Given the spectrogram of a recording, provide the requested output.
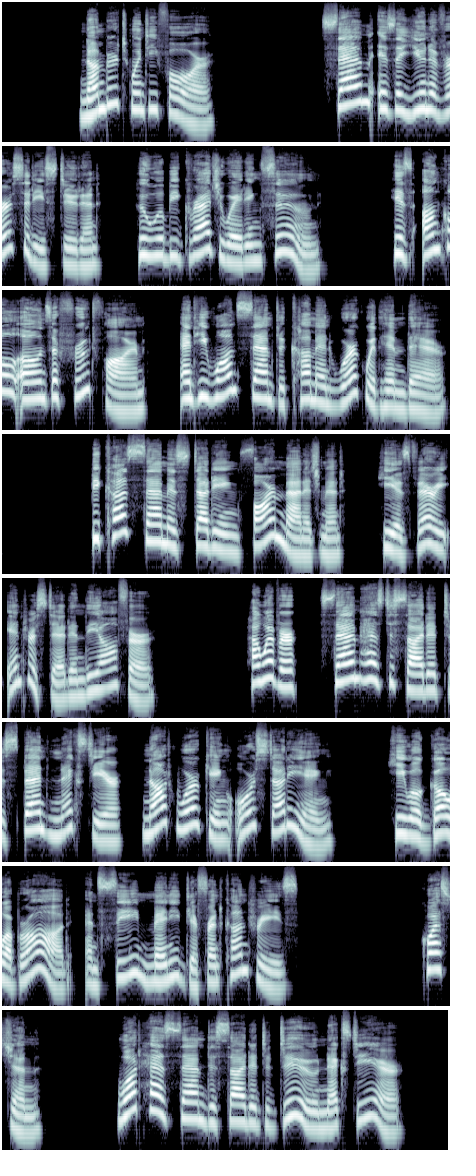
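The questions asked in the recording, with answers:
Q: What has Sam decided to do next year?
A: Travel abroad to see many countries.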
